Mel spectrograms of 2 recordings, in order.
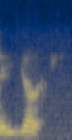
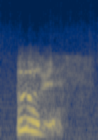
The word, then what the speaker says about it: Urus: The way I try to keep it somewhat clean with the name is to just make sure you understand that the Italians don't say Urus, even though that's what all us unsophisticated Americans say. – Yeah. – To say it properly, it's Lamborghini Urus.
